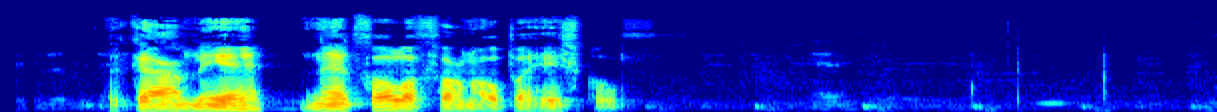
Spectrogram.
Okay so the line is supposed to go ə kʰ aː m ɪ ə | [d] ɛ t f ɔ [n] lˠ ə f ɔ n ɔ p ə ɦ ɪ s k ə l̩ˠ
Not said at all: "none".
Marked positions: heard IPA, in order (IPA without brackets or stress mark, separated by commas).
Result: n, none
